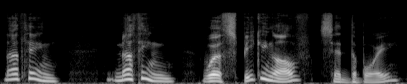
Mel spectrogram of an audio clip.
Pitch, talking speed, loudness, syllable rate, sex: 170 Hz, 105 wpm, -20 LUFS, 3.4 syllables/s, male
